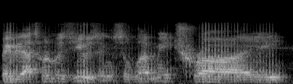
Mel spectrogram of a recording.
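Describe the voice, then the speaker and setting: A man, a security professional on a video call, explaining with everyday analogies in a halting way, his voice coming through robotic and distorted. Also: mid-range voice, steady tone, lo-fi sound, a loud crowd. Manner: halting, many restarts. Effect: robotic, distorted metallic voice. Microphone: video call microphone.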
